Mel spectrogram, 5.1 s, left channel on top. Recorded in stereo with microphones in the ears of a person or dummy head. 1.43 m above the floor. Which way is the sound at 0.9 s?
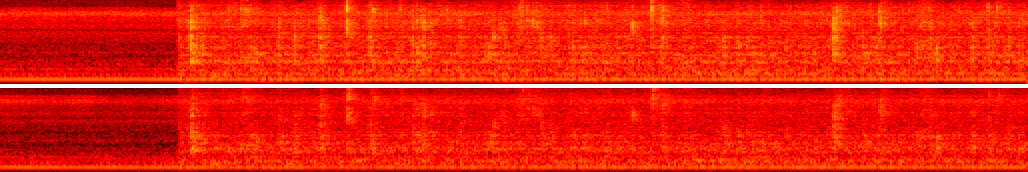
40° left (ahead or behind).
